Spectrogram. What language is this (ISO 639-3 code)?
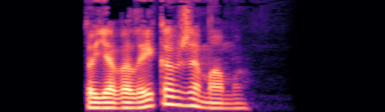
ukr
